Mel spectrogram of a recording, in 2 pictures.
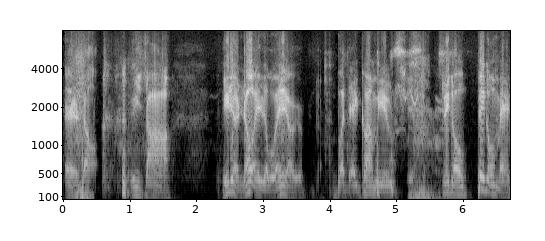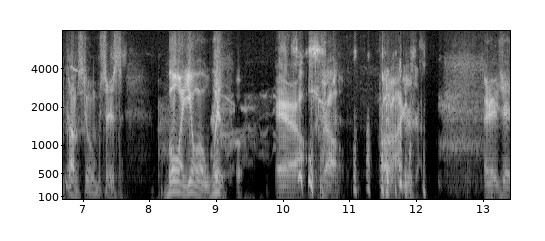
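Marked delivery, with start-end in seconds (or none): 0.0-10.8 character voice, muffled as if mouth full. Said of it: "I want you to do Beetlejuice while eating ice cream".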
